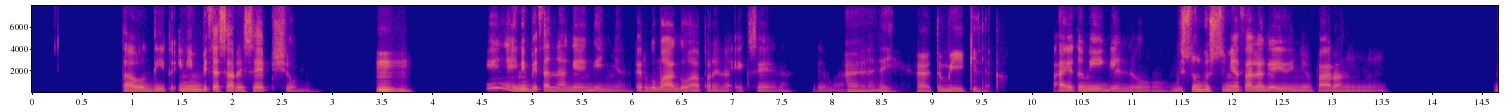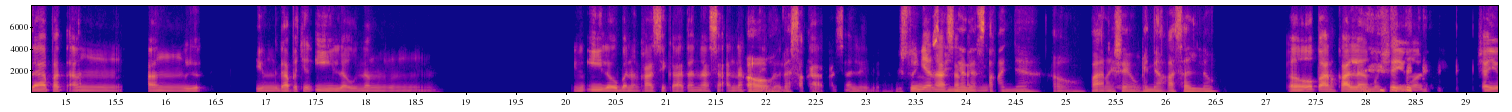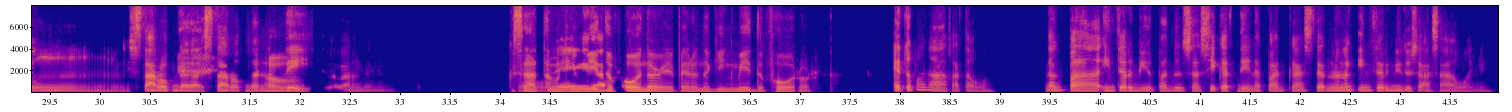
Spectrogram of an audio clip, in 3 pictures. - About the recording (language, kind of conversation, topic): Filipino, unstructured, Ano ang opinyon mo tungkol sa mga artistang laging nasasangkot sa kontrobersiya?
- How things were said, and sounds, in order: laugh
